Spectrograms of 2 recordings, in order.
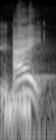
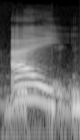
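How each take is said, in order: First: The sound ends with a sudden glottal catch. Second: The sound ends in a soft, gliding release. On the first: The speaker calls it wrong. "Dia tak boleh I. Ha, macam kita marah" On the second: The speaker calls it right. "dia kena I"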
